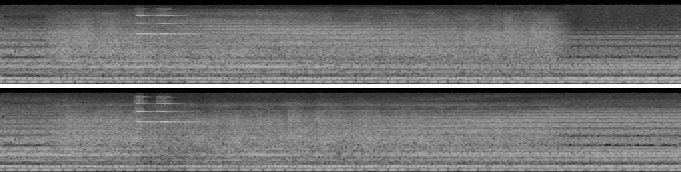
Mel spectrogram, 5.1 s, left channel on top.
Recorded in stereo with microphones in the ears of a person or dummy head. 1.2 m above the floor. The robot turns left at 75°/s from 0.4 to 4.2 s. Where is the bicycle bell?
160° right; by 1.6 s 160° left.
